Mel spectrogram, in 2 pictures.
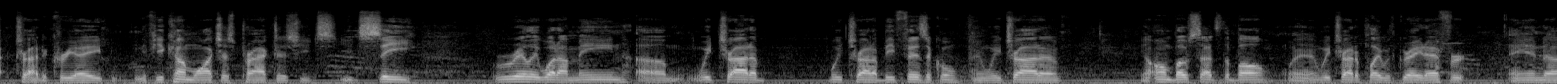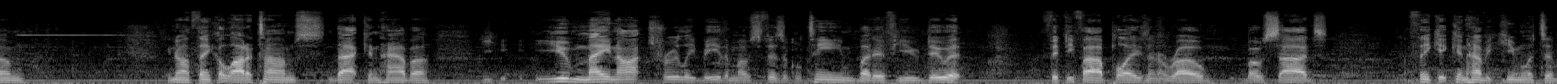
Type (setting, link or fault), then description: setting, busy venue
